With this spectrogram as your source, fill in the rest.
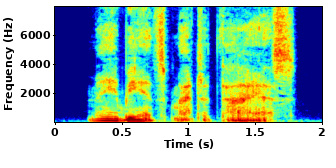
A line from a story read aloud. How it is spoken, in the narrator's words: Klaus whispered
